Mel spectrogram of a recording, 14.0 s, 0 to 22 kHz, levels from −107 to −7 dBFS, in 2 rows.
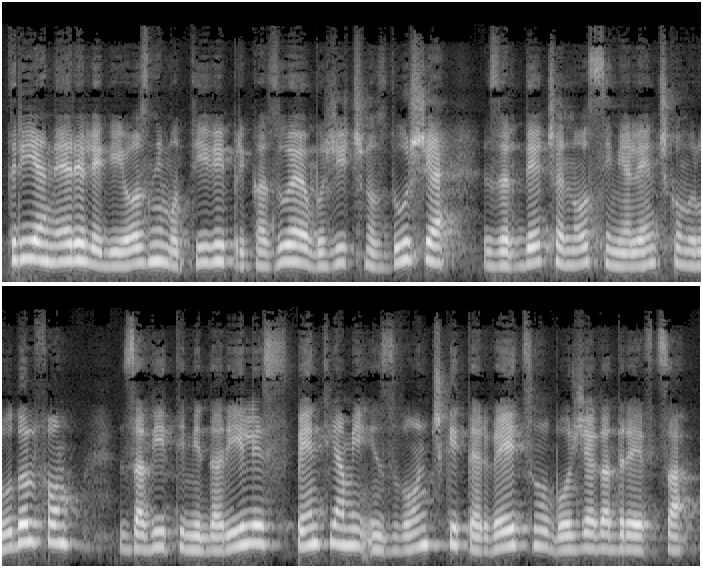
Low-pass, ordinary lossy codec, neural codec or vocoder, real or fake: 19.8 kHz; MP3, 64 kbps; autoencoder, 48 kHz, 32 numbers a frame, DAC-VAE, trained on Japanese speech; fake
